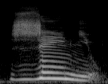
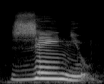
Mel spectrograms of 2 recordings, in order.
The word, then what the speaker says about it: gênio: médico médico América América se a vogal e tiver acento gráfico circunflexo ou Agudo mas for seguida pelas letras n ou m a pronúncia geralmente é nasal há variações de acordo com o sotaque de cada região por exemplo gênio gênio autêntico autêntico parabéns parabéns e se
